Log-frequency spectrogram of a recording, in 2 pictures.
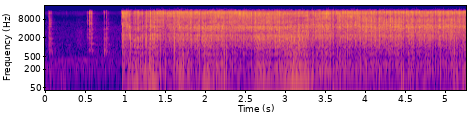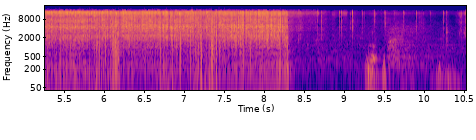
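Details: TD-500 welding transformer after coil repair and core re-varnishing, fixing high no-load current, loud hum and heating, on the low-current range at 73.4 V secondary and about 22–24 A primary: clean arc strike, steady crackling hiss, even hum; working properly.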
